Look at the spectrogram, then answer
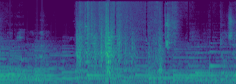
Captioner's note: crash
